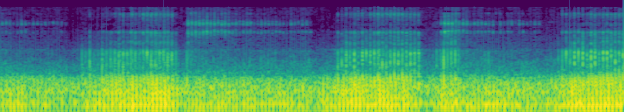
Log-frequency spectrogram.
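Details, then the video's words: Steady low purr from Tarou, a cat aged three, rising and falling in long breath-length waves, each swell lasting a second or more before a short pause. "Cat purring"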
